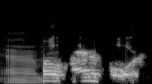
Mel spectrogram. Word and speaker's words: Madripoor: And that they also believe that they showed the fictional island of Madripoor. Is that how you pronounce that? Yeah, in Madripoor.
